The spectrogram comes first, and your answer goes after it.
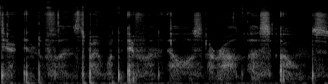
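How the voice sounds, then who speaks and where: The voice is a whisper. It goes at a fairly slow pace over noticeable background noise. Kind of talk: educational ASMR explainer. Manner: whispered; soft, slow, relaxing.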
